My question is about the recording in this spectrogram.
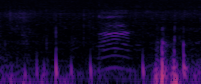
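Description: Near silence on the cricket ground, with a faint wavering call about halfway and a few soft knocks near the end.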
